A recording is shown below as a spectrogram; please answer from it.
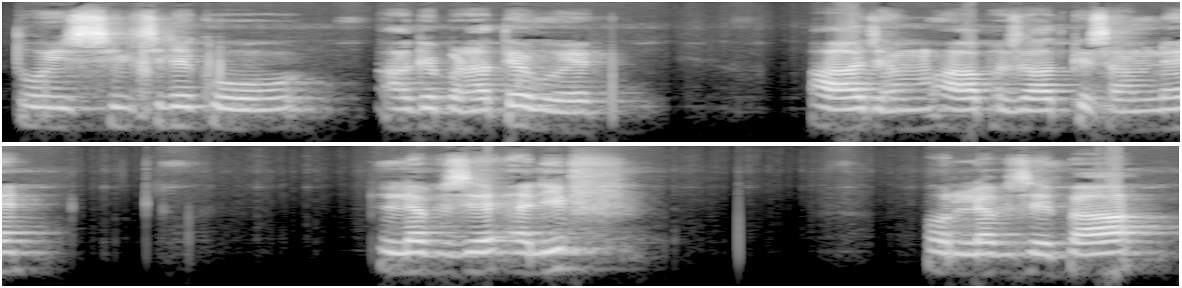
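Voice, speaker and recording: A man teaching a tajweed pronunciation lesson, speaking slowly and formally and drawing out the letters he demonstrates. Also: high voice, a bit bright. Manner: slow, formal address with drawn-out demonstrated letters. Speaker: Quran recitation teacher. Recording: echoey room.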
